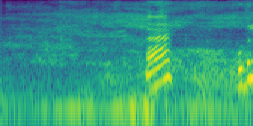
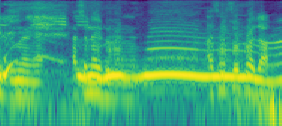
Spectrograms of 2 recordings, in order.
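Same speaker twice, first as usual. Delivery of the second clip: mock wailing; 7 semitones higher than usual. Mock crying, teasing.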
